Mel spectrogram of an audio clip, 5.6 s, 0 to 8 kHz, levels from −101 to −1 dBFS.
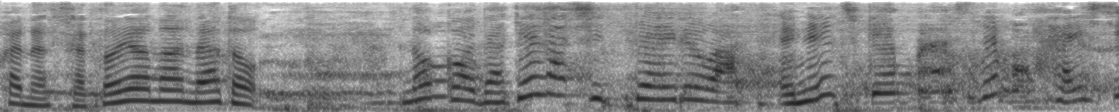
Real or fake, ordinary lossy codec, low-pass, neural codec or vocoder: fake; none; 7.2 kHz; codec, 16 kHz, 4 kbps, X-Codec, WavLM features, trained on Multilingual LibriSpeech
